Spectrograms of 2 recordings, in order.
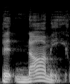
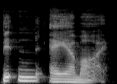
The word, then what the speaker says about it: Bitnami: One of the early folks, in fact, WordPress was one of the things that they wound up shipping, was a company called Bitnami, or as I insisted on mispronouncing it, Bitten AMI.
